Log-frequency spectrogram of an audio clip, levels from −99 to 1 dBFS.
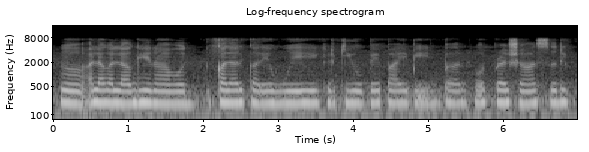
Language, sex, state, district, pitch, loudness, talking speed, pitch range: Hindi, female, Bihar, Jahanabad, 195 Hz, -30 LUFS, 130 wpm, 190-200 Hz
